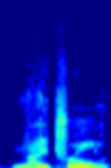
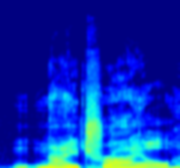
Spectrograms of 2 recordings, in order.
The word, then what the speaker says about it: nitrile: I get them in purple, but now I'm being told that it's nitrile as opposed to nitrile. But maybe I'm pronouncing it the British way, where they sort of cut out some of the pronunciation.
